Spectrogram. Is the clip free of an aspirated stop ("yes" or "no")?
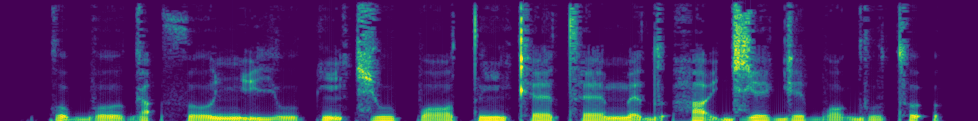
no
